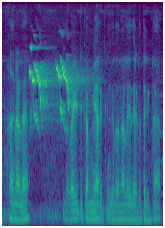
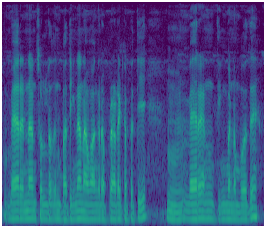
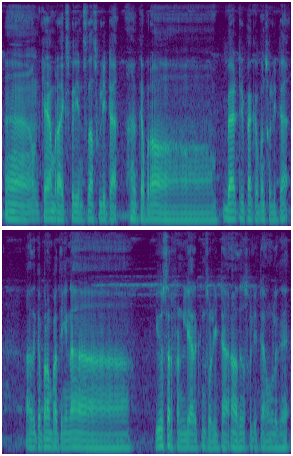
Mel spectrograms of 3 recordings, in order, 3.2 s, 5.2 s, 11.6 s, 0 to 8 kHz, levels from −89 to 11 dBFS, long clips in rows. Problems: constant background noise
